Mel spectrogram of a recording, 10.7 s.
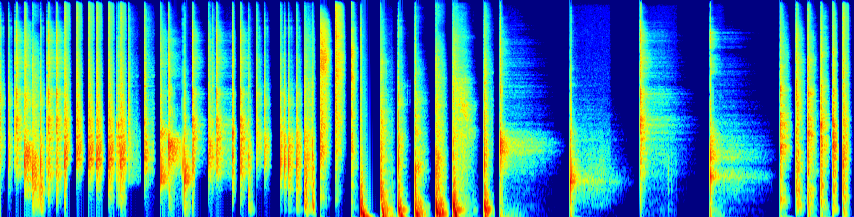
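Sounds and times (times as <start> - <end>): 
hybrid beatbox drums: 0.0 - 6.4, 9.8 - 10.6.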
